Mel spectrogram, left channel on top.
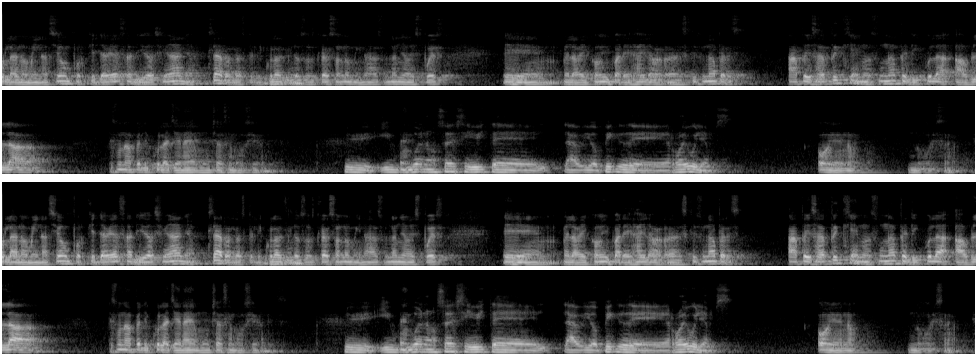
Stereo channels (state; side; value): normal; both; correlation 0.56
